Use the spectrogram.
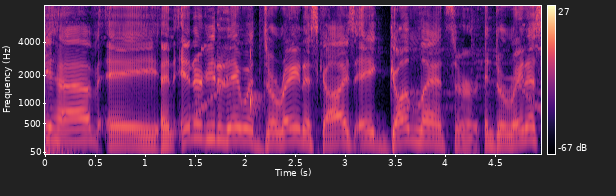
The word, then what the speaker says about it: Doranis: really matter, but like everyone's like saying Doranis. Like I don't fucking care, but like I had a native Korean friend who like pronounce it like a certain way, and I kind of like that pronunciation. She pronounced it like Doranis.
